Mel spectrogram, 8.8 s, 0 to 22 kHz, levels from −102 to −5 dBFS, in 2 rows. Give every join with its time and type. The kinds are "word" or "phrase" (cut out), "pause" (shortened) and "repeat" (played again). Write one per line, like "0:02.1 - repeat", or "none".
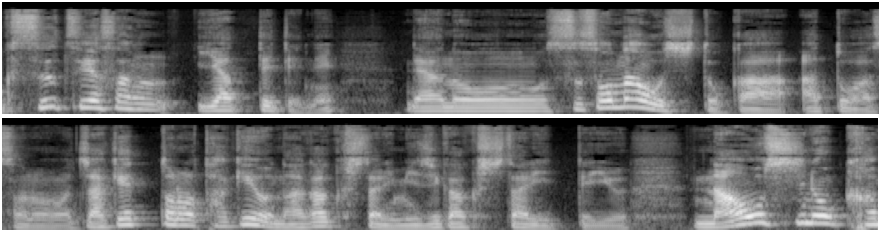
none

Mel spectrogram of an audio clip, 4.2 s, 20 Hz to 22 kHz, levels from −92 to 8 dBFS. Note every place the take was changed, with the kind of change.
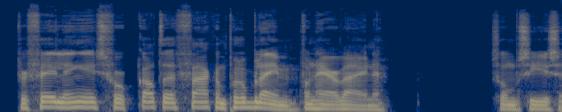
0:02.3 - word

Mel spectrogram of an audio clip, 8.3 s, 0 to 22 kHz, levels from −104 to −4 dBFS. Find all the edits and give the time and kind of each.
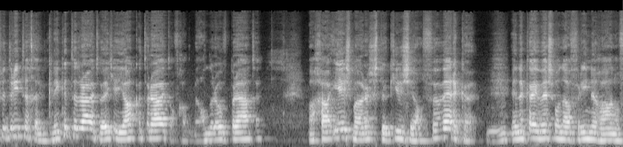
0:06.4 - pause

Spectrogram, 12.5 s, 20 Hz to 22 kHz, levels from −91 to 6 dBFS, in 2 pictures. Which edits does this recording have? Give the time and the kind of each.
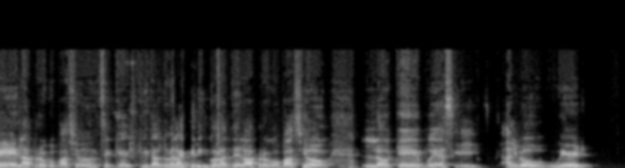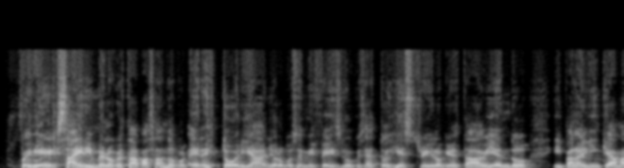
0:08.1 - word

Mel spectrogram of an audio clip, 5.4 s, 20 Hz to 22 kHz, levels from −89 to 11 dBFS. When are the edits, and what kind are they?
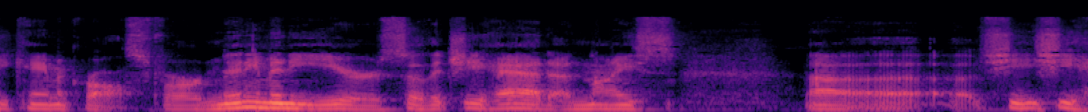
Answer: none

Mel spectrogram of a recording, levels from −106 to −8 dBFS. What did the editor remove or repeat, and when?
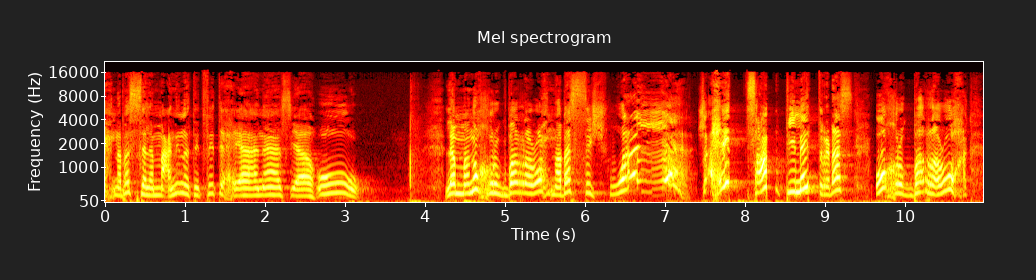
0:07.4 - pause

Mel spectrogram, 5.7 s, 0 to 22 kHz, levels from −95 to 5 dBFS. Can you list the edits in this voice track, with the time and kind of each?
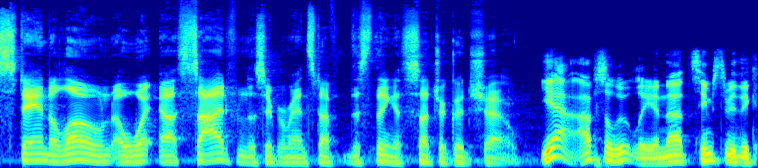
0:02.5 - word
0:04.0 - pause

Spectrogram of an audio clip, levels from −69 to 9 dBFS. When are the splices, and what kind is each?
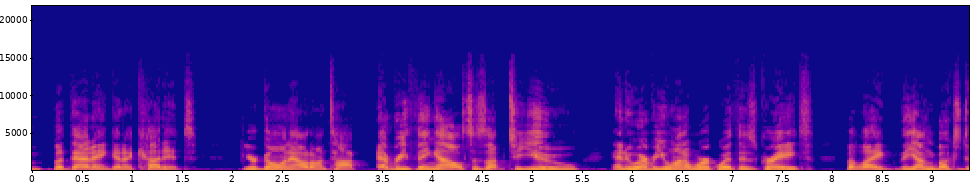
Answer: none

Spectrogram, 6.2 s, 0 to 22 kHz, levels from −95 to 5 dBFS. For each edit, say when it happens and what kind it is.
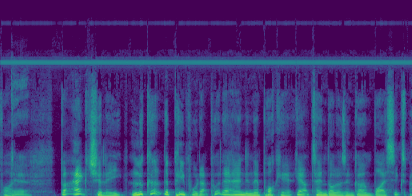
0:01.9 - pause
0:04.4 - word

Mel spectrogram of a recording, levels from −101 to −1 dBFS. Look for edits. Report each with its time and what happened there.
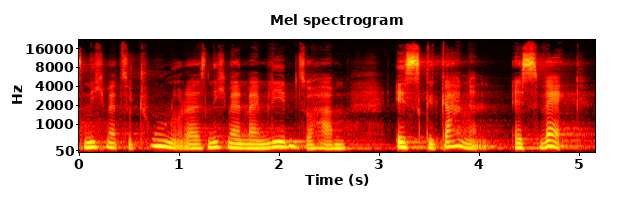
none

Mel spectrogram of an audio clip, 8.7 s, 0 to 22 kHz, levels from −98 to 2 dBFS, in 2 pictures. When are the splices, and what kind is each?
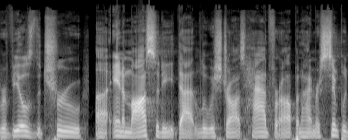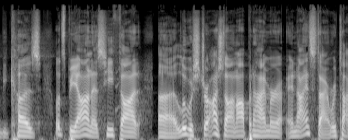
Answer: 0:01.1 - pause
0:06.2 - pause
0:07.1 - word

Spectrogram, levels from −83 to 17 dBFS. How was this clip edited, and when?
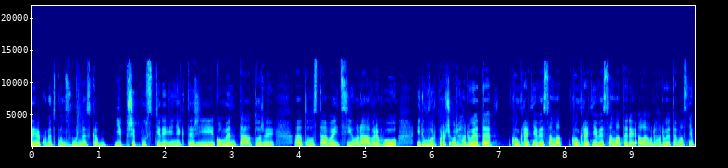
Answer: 0:02.7 - word
0:07.9 - repeat

